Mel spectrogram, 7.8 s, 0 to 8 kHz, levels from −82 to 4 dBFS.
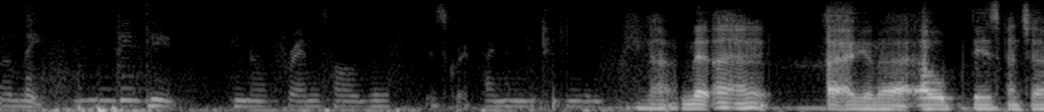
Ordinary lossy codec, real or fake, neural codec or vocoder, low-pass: none; fake; codec, 16 kHz, 0.5 kbps, X-Codec, HuBERT features, trained on balanced general audio; none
